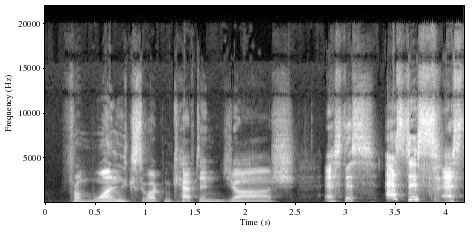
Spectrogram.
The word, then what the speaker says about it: Estes: And we have 2 from one squadron captain, Josh Estes. He actually messaged us today how to say his name. Estes.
